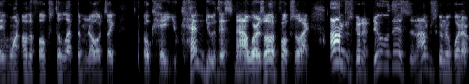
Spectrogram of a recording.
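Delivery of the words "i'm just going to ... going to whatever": bad, careless put-on Southern accent, pitched up. Quoting how other folks talk, in a bad southern accent. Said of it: "I was going into my, a bad Southern accent".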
